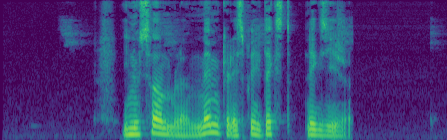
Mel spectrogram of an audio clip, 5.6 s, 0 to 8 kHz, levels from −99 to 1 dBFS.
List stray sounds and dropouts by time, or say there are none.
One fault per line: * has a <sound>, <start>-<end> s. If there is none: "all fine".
all fine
